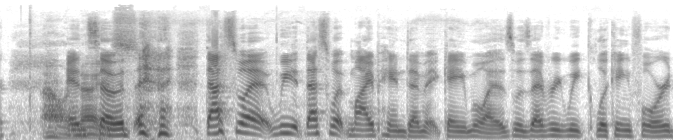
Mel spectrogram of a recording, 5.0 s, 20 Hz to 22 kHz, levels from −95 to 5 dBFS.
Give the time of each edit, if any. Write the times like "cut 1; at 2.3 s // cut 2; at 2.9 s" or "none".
none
